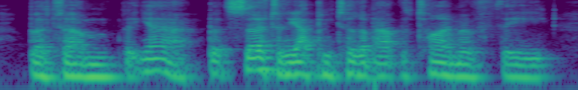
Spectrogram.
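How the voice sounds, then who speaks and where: In an English accent, a man speaks at a fairly low pitch, somewhat breathy. The background is quiet. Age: 50s. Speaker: writer. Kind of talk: interview.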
